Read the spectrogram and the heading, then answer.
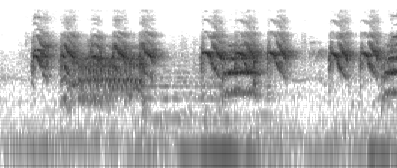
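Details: Loud, harsh squawks from an Indian ringneck parakeet, three drawn-out raspy bursts separated by brief gaps, the last ones clipped shorter.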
